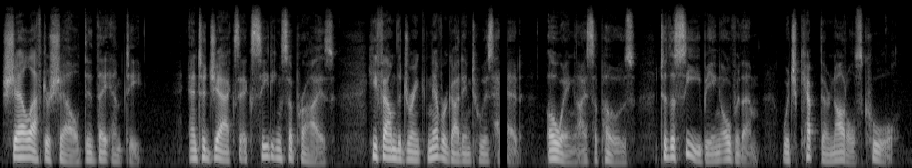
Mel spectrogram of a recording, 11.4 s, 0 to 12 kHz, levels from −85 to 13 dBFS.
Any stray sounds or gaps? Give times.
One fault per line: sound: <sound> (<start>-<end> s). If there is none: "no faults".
sound: dropout (6.2-6.3 s)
